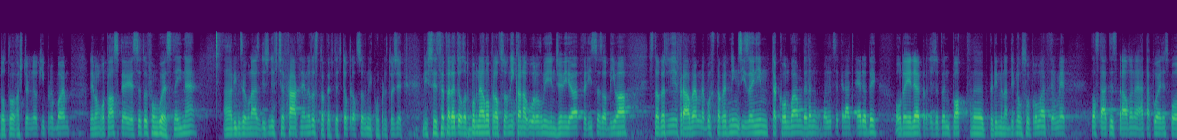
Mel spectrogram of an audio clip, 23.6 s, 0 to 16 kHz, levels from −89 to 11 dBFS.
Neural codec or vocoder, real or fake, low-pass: codec, 16 kHz, 0.5 kbps, X-Codec, HuBERT features, trained on balanced general audio; fake; 7.2 kHz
